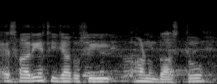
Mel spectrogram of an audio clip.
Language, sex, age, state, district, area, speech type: Punjabi, male, 30-45, Punjab, Gurdaspur, rural, spontaneous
